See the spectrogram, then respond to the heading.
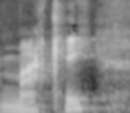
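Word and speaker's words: Mackey: So it features an up-and-coming star who's Emma, I think you pronounce it Mackie. – Yes, but, from Sex Education.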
